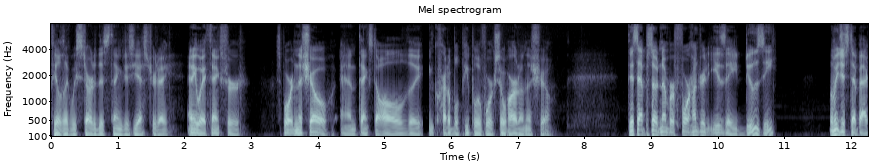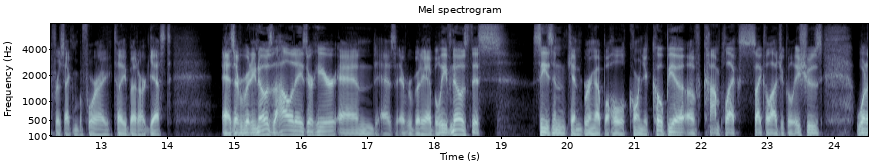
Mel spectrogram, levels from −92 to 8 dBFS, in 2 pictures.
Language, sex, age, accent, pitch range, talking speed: English, male, 50-69, American, 80-120 Hz, 185 wpm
